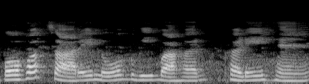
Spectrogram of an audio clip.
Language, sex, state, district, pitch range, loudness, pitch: Hindi, female, Punjab, Pathankot, 185-215 Hz, -15 LUFS, 200 Hz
